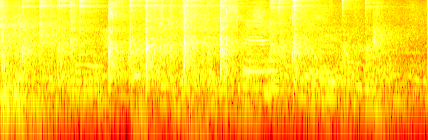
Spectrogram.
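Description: Irregular sharp clicks of table tennis balls striking tables and bats around a hall, mixed with people talking.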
